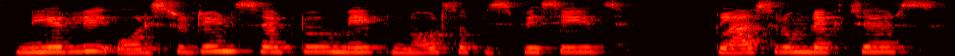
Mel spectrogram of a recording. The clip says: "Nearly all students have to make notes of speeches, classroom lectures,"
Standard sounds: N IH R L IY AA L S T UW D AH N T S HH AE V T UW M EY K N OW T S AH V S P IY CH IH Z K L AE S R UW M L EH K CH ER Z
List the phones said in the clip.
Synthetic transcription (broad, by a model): N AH R L IY AA L S T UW D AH N T S HH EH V T UW M EY K N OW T S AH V S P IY S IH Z K L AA S R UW M L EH K CH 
